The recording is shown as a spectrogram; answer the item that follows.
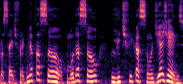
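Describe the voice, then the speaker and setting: A high-pitched man speaks with lively intonation and a bright, sharp tone. The recording is very clean, with a silent background. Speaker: geography teacher. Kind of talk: lecture. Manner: casual, conversational.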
